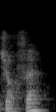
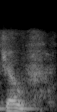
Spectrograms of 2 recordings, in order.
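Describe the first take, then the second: First: The name is said with two syllables. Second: The name is said with one syllable. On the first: The speaker calls it right. "I think you call it Joffa" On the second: The speaker calls it wrong. "I used to call it Jof"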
